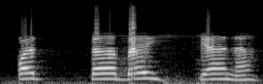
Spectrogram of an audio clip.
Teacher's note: قاف کی زبر کو تا کے ساتھ ملایا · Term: ادغام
